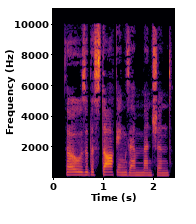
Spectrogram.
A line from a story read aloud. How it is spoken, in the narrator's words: I groaned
